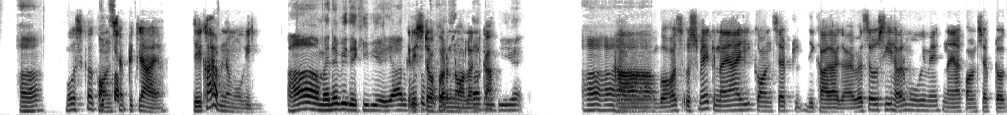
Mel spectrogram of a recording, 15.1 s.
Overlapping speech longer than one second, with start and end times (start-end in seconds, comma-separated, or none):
6.1-7.4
